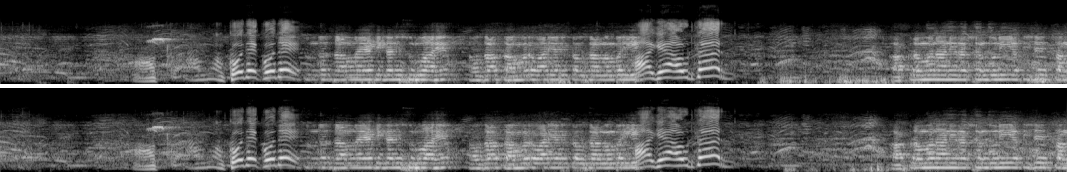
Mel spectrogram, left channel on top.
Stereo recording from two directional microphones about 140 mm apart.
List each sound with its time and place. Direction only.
2.1 s a man's voice: 10° left (ahead or behind)
3.2 s a man's voice: 30° left (ahead or behind)
6.4 s a man's voice: 15° left (ahead or behind)
8.9 s a man's voice: 40° left (ahead or behind)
